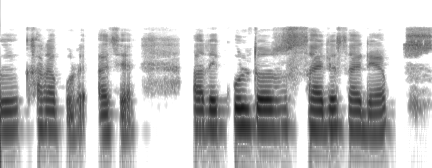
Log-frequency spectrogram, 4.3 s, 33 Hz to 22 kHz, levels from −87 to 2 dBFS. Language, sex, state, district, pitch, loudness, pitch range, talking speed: Bengali, male, West Bengal, Jhargram, 155 Hz, -19 LUFS, 150-160 Hz, 165 wpm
